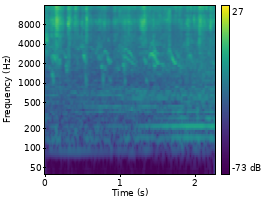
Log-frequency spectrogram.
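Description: Indio Gigante and Shamo chickens clucking in a coop, a steady mix of close clucks and chirps over a low constant hum, with no talking.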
